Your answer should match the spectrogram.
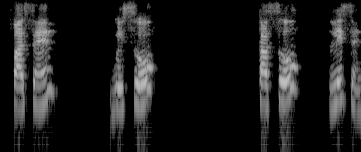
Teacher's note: The T in these words are silent. So please take note.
